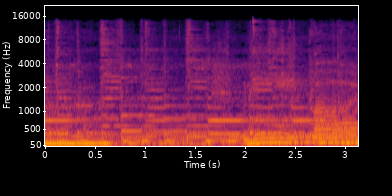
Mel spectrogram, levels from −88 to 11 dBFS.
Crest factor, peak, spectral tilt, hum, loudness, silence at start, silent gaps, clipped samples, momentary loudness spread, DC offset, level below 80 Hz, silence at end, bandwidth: 12 dB; -6 dBFS; -7 dB/octave; none; -19 LUFS; 0 s; none; under 0.1%; 7 LU; under 0.1%; -38 dBFS; 0 s; 14.5 kHz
